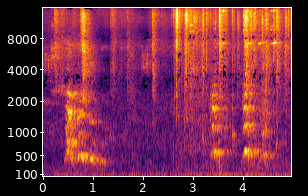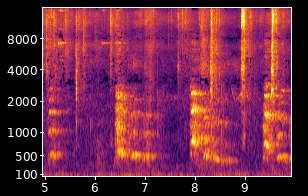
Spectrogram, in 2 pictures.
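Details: Rudy, a male setter at a summer house, barking at people and dogs: loud, clipped barks in clusters of two or three, with short pauses between bursts, over faint outdoor background noise.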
